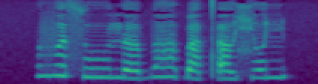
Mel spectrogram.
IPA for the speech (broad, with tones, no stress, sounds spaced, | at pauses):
v ə˥˧ s uː˧ n əː˩˧ bʱ a̤˥˧ ɓ ɐ˩˧ tʼ ɐ˧ ʊ̯ ɕ o˥ ɲ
